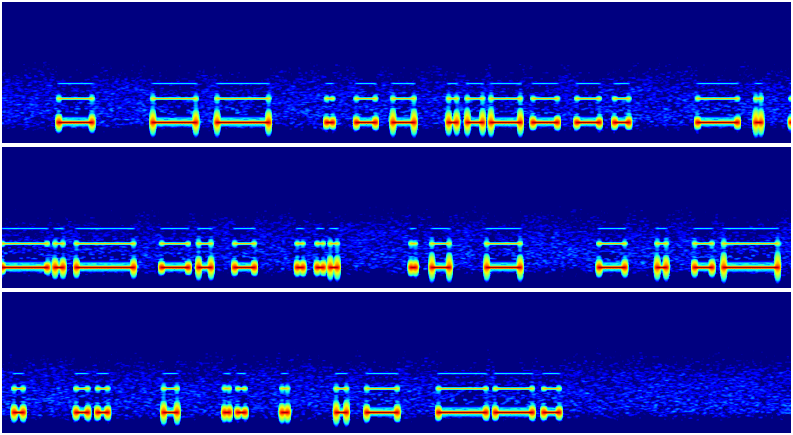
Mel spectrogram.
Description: Beeps of irregular length. There is no code.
